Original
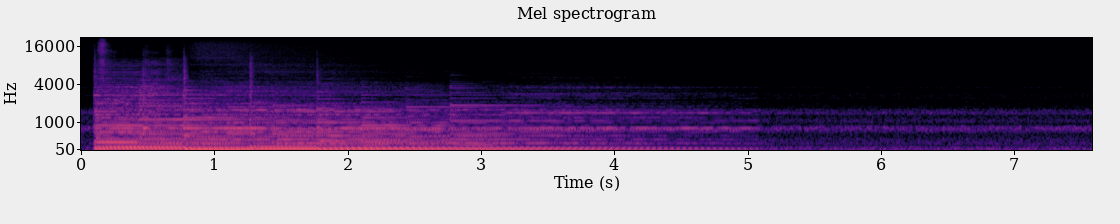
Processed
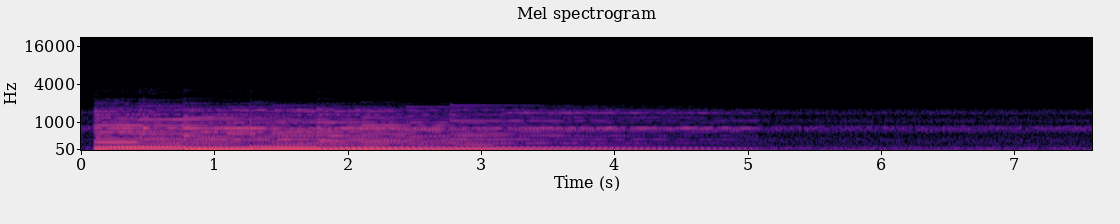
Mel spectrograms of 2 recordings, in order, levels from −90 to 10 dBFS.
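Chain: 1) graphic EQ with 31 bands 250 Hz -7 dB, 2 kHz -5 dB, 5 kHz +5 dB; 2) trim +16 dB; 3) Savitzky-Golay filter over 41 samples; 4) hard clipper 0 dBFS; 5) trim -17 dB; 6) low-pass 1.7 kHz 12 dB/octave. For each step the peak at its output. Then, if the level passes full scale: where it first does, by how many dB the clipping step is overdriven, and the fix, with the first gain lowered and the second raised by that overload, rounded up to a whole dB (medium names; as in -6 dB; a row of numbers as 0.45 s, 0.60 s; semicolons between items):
-20.0 dBFS, -4.0 dBFS, -4.0 dBFS, -4.0 dBFS, -21.0 dBFS, -21.0 dBFS; nothing clips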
